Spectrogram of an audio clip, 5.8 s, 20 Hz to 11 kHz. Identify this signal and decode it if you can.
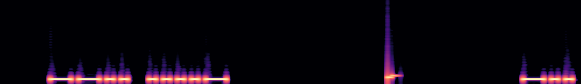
Morse code, heard as a keyed tone, about 17 wpm, 700 Hz. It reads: Z4 D
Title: Single-Letter Single-Number 17wpm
